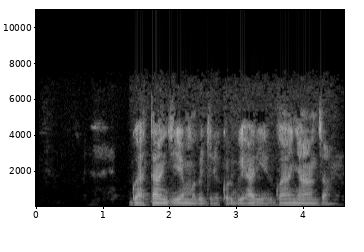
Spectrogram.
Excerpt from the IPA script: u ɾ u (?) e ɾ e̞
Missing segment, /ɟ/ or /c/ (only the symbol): ɟ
